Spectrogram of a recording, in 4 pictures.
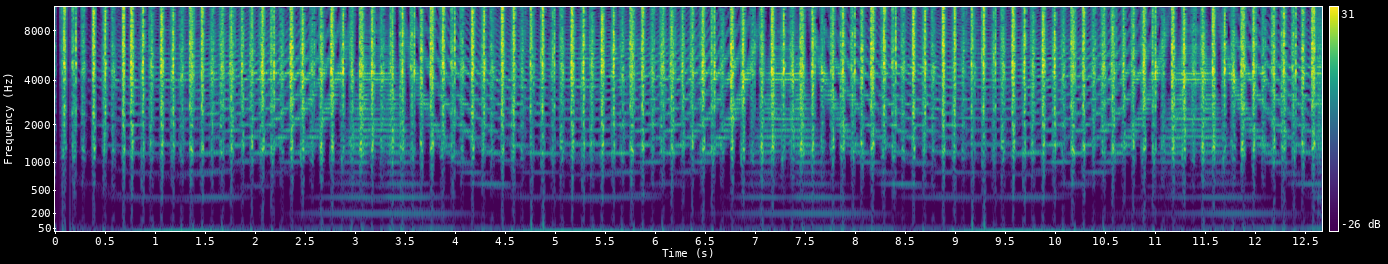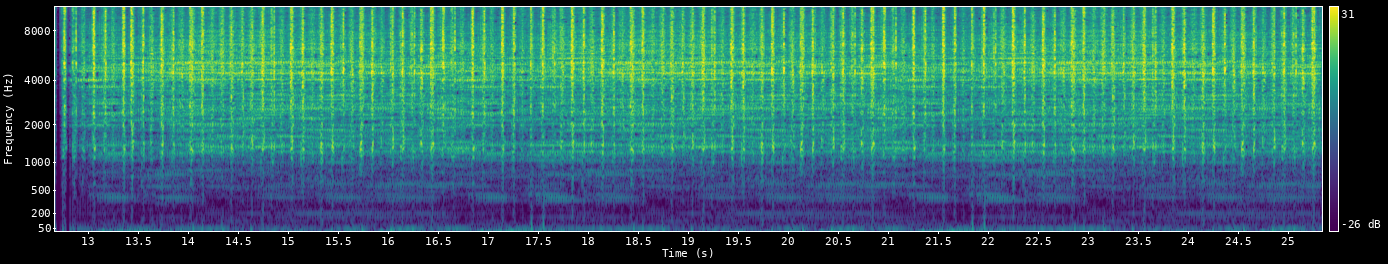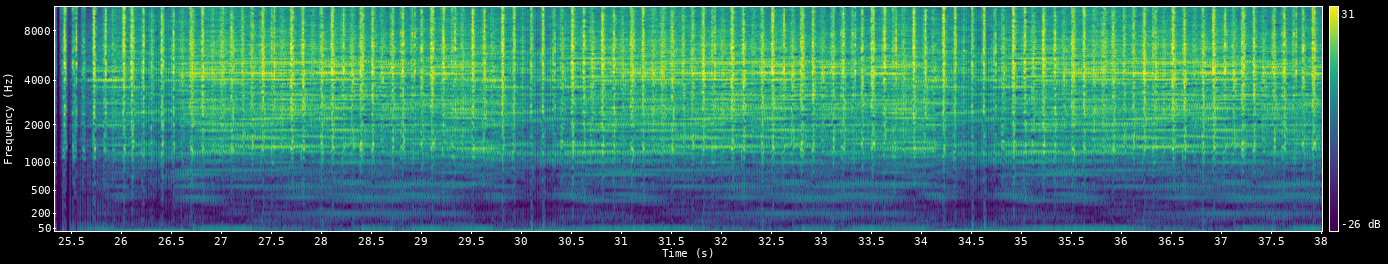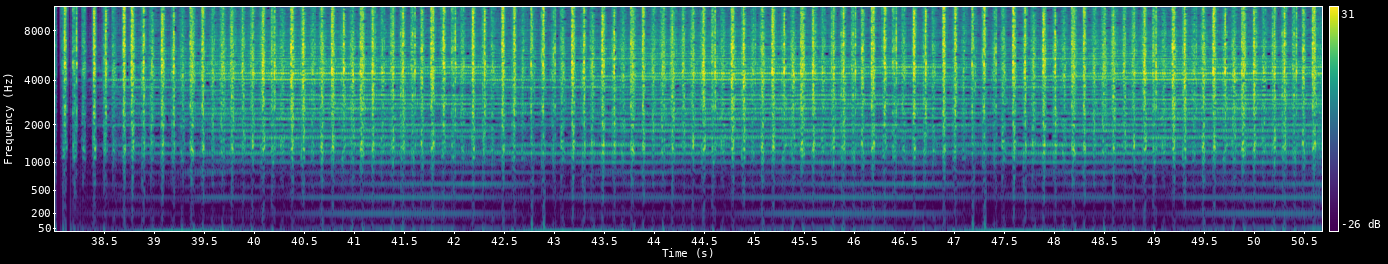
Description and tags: US artillery radar working full power in four modes.
radar, artillery, american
